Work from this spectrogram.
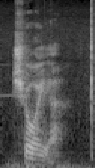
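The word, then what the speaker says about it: cholla: l l a chola I found out it's pronounced choya Garden so these Cactus are just going crazy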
